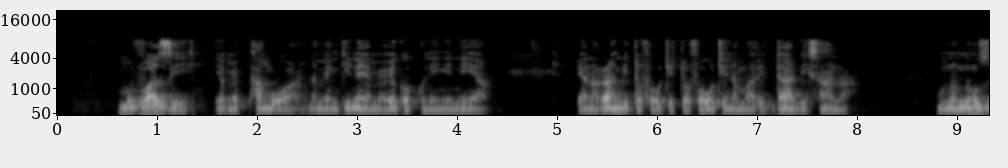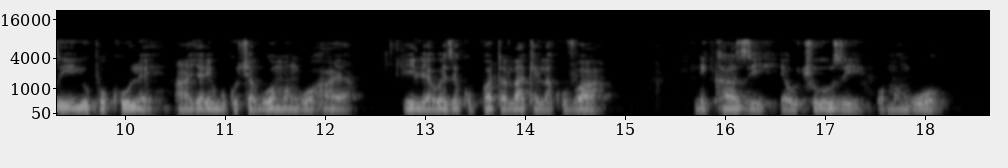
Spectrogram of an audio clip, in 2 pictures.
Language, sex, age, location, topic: Swahili, male, 36-49, Kisumu, finance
